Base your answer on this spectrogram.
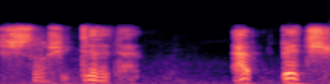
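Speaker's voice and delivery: slow, grumbled mutter under the breath. Game master voices a woman reacting to news, muttered under breath. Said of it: "mutters something under her breath".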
